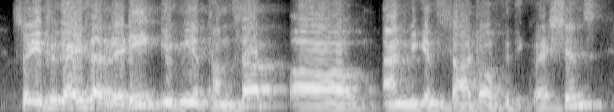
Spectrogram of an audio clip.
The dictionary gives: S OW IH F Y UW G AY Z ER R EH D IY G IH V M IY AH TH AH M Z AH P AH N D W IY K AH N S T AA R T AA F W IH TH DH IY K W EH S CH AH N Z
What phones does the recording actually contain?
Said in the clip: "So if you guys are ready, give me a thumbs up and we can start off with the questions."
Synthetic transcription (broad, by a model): S OW IH F Y UW G AY Z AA R EH D IY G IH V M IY AH T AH M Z AH P AH N D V IY K AH N S T AA R T AA F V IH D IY K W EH S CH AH N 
